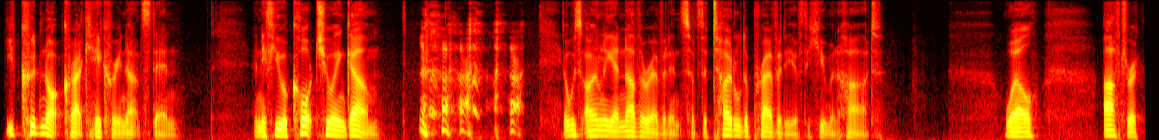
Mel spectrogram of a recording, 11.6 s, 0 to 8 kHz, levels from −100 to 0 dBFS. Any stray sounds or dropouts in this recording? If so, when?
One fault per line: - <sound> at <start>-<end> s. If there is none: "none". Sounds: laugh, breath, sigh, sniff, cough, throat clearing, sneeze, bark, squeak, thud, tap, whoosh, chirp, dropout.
- laugh at 4.2-5.3 s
